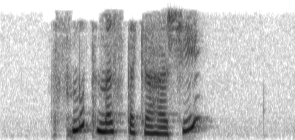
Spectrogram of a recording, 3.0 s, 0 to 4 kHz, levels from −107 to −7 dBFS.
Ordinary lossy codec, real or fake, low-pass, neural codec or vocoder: MP3, 32 kbps; real; 3.6 kHz; none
